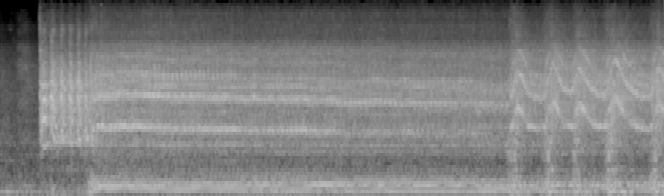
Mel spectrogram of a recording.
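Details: Daytona motorcycle cold start after the problem was traced to spark plugs with mismatched resistance; catches within a second, steady idle, clean pickup on blips: healthy cold start.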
